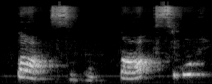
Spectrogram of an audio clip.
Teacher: eu tenho um X, que ele é um dífono, porque ele vai ter o som aí de KS.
